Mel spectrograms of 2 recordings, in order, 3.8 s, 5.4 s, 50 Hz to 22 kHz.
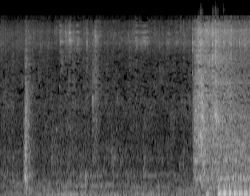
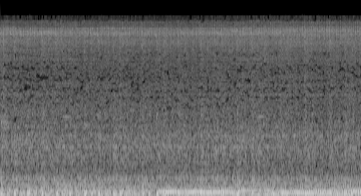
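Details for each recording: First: Yamaha Mio J fuel-injected scooter after fuel pump IC problem and faulty spark plug cap addressed: a few quiet clicks, then catches at once and settles into a steady, even idle, fuel pressure holding at 40; clean, healthy start. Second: Yamaha Mio J fuel-injected scooter that dies suddenly, traced to a failed fuel pump IC caused by a faulty spark plug cap; charging about 14.2 V; rough, wandering idle as fuel pressure keeps dropping, hard to rev. Unstable idle from weak fuel pump.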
